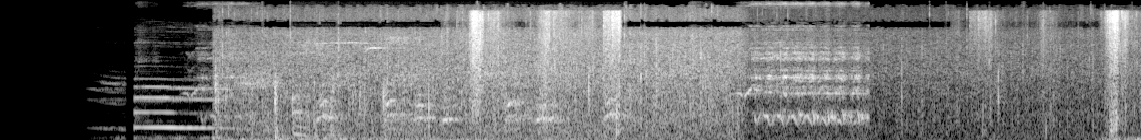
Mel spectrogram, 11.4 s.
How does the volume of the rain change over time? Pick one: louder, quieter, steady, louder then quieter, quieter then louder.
quieter.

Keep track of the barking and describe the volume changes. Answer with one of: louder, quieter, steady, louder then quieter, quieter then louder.
steady.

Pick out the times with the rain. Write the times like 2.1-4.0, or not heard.
2.1-11.3.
